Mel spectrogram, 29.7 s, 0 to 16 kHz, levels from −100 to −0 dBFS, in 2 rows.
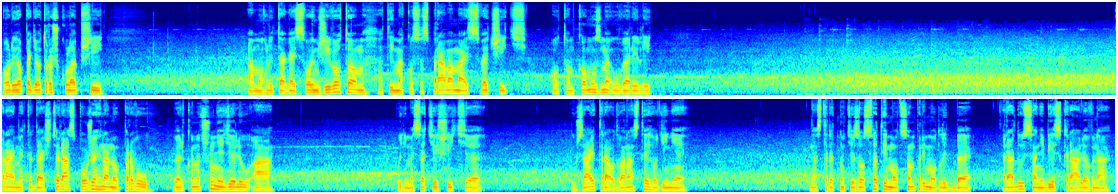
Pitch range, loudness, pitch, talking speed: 90-110 Hz, -30 LUFS, 100 Hz, 105 wpm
